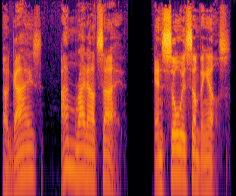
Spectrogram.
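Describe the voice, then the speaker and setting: A wry, streetwise ghost hunter delivers scripted video-game voice lines, grumbling and wisecracking like a working guy. His pitch is very animated and swings around, his pace is slow, and the recording is dry and close. The mood is wry and questioning.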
